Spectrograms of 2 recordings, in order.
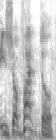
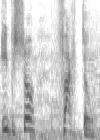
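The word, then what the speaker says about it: ipso facto: rodar saca la colación isofacto isofacto lo decimos así pero es ipsofacto lo que pasa que no lo pronunciamos t tan así porque si lo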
